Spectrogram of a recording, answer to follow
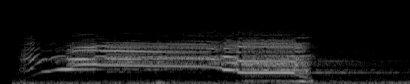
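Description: Bull elk bugling: one long call that glides up into a high, steady whistle, then steps down in pitch with a low rough tone beneath it and cuts off about three seconds in.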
